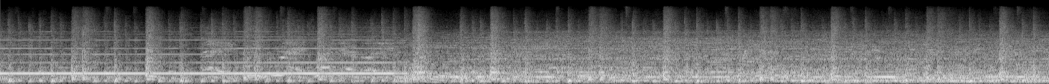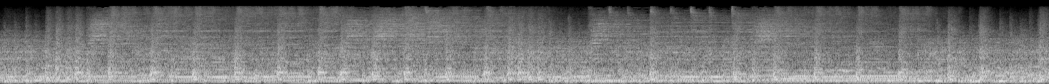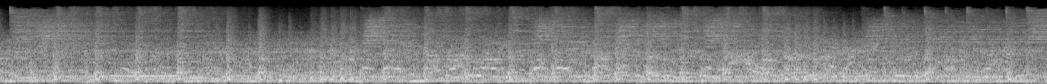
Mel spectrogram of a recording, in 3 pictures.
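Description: Crust hardcore band playing live at full volume: drum kit and distorted electric guitars. A single steady held note rings over the band for the first four seconds.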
